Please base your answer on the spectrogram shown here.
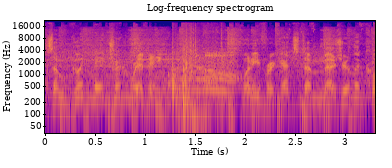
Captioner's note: body thudding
